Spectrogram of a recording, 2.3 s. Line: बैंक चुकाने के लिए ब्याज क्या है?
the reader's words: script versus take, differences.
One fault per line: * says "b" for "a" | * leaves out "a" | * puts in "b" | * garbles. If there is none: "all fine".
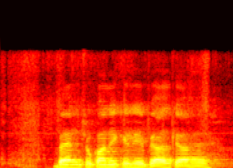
all fine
